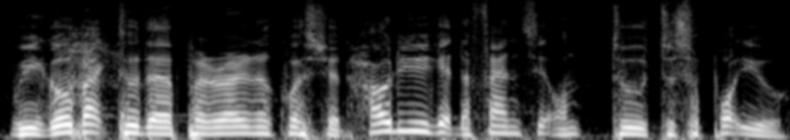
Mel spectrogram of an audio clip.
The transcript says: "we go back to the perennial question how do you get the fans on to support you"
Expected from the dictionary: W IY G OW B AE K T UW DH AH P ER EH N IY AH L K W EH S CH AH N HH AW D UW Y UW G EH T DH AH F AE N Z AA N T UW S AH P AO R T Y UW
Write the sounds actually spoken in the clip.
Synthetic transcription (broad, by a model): W IY G OW B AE K T UW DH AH P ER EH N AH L K W EH S CH AH N HH AW D UW Y UW G EH T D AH F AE N S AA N T UW S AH P AO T Y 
